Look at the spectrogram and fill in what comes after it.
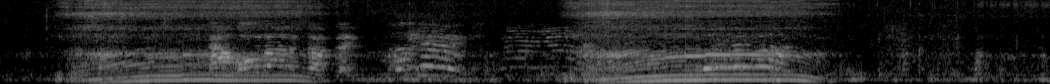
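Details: Loud, deep, rattling snoring on two long inhaled breaths, with quieter breathing and fluttering sounds between them; asks whether it sounds like a chainsaw or a bear.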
